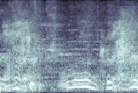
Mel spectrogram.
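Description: Two dogs play-fighting, vocalising as they wrestle, with one pitched call rising then falling about a second in.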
